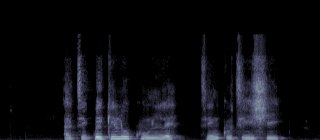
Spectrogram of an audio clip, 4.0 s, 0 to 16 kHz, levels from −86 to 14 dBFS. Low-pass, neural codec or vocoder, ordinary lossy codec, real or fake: 9.9 kHz; vocoder, 22.05 kHz, 80 mel bands, WaveNeXt; Opus, 16 kbps; fake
